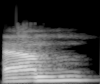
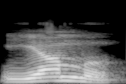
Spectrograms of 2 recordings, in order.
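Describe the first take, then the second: First: The letter name starts with a plain vowel sound. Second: The letter name starts with a 'y' sound. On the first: The speaker calls it right. "इसको एल, एम, एन, एस, एच ऐसे बोला जाता है" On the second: The speaker calls it wrong. "कुछ लोग इस इन letters को जो है ऐसे बोलते हैं ... या से स्टार्ट कर देते हैं, बट ये बिल्कुल गलत तरीका है"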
